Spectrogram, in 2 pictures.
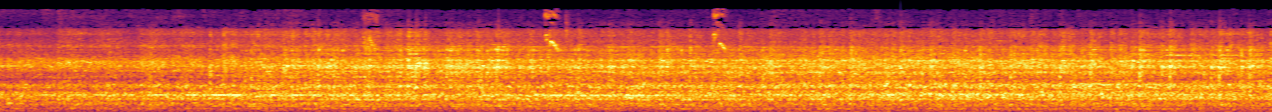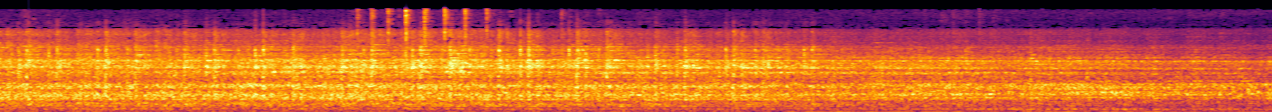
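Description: Passenger train running along the track, a steady noise of wheels on rails.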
